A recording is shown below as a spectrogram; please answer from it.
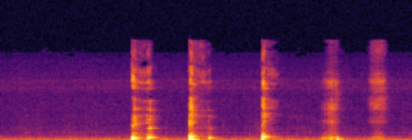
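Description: A girl coughing: three sharp coughs about two-thirds of a second apart, then two softer ones.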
